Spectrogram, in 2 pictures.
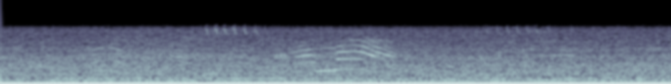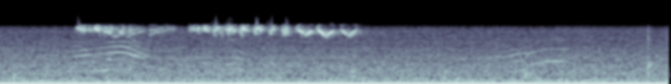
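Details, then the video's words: A robin singing in a tree gives a quick, high, warbling phrase of thin twittering notes lasting about two seconds, with a few fainter sliding notes over a steady low rumble. "Robin singing"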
